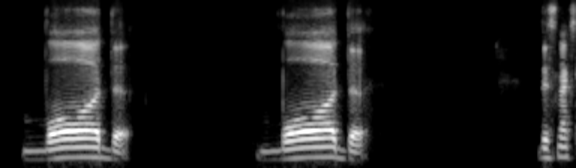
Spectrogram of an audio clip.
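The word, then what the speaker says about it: ض: The next letter, tongue is side of the tongue touching the side of the back teeth. Bod. Bod.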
